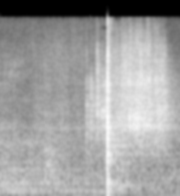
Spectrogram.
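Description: A sudden sharp crack a little over a second in, followed by about half a second of crashing, shattering-like noise.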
